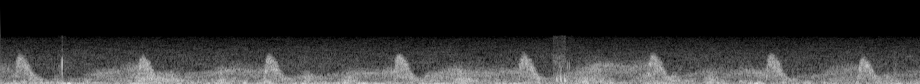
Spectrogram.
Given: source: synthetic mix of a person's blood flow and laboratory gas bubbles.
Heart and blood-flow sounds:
Doppler ultrasound of blood flow; subclavian vein
0.58-0.66 s: bubbles
5.53-5.73 s: bubbles
From the record:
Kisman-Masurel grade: 123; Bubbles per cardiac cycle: 1 to 2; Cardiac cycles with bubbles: 10 to 50%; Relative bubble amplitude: loud (0.450 to 0.775); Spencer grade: 2 (many but less than half of the cardiac periods contain bubble signals, singularly or in groups); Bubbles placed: anywhere in the cardiac cycle

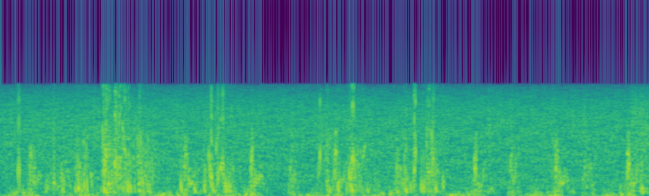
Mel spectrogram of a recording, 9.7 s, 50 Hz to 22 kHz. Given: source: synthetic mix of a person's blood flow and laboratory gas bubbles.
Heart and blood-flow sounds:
Doppler ultrasound of blood flow; precordium
0.24-0.33 s: bubbles
0.66-0.99 s: bubbles
1.09-1.40 s: bubbles
1.50-2.36 s: bubbles
2.66-2.83 s: bubbles
2.88-2.98 s: bubbles
3.02-3.54 s: bubbles
4.75-5.13 s: bubbles
5.17-5.71 s: bubbles
6.02-6.71 s: bubbles
9.59-9.69 s: bubbles
From the record:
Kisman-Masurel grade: 333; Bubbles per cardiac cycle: rolling drumbeat, 9 or more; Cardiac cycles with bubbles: 50 to 99%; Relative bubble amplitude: loud (0.450 to 0.775); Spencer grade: 3 (all of the cardiac periods contain showers or single bubble signals, but not dominating or overriding the cardiac motion signals); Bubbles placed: anywhere in the cardiac cycle

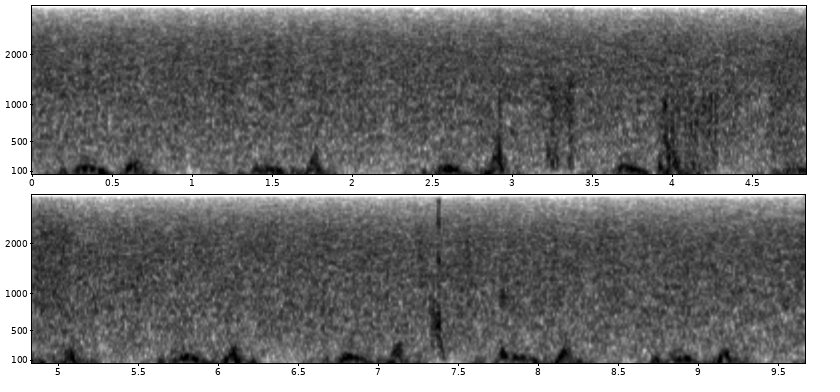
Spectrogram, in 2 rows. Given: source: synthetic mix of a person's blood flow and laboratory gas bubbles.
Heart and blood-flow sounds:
Doppler ultrasound of blood flow; precordium
2.88-2.98 s: bubbles
3.21-3.42 s: bubbles
3.90-4.32 s: bubbles
7.30-7.46 s: bubbles
7.75-7.86 s: bubbles
From the record:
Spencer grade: 2 (many but less than half of the cardiac periods contain bubble signals, singularly or in groups); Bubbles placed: only in the low amplitude regions of the cardiac cycle

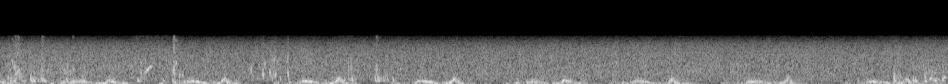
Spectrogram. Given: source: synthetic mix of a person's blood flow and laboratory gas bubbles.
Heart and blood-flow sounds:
Doppler ultrasound of blood flow; precordium
0.05-0.76 s: bubbles
0.79-0.89 s: bubbles
1.34-1.92 s: bubbles
2.47-2.92 s: bubbles
3.37-3.62 s: bubbles
3.72-3.98 s: bubbles
8.90-9.04 s: bubbles
9.10-9.49 s: bubbles
From the record:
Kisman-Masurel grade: 223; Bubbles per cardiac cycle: several, 3 to 8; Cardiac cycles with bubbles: 10 to 50%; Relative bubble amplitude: loud (0.450 to 0.775); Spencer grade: 2 (many but less than half of the cardiac periods contain bubble signals, singularly or in groups); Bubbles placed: only in the low amplitude regions of the cardiac cycle

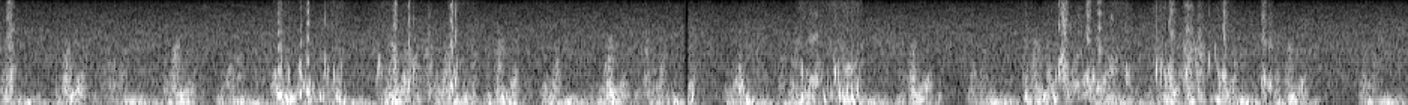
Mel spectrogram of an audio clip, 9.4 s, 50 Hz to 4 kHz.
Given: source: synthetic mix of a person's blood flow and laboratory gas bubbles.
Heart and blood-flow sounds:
Doppler ultrasound of blood flow; precordium
0.00-0.12 s: bubbles
1.81-2.35 s: bubbles
2.48-2.90 s: bubbles
2.95-3.18 s: bubbles
5.30-5.74 s: bubbles
6.80-6.89 s: bubbles
6.95-7.56 s: bubbles
7.67-8.25 s: bubbles
8.39-8.49 s: bubbles
From the record:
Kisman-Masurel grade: 333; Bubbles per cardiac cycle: rolling drumbeat, 9 or more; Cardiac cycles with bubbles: 50 to 99%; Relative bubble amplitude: loud (0.450 to 0.775); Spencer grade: 3 (all of the cardiac periods contain showers or single bubble signals, but not dominating or overriding the cardiac motion signals); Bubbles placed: anywhere in the cardiac cycle

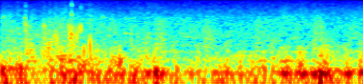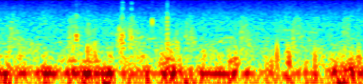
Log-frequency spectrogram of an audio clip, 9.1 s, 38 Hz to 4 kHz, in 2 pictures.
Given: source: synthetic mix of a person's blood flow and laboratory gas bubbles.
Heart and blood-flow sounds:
Doppler ultrasound of blood flow; subclavian vein
0.22-0.25 s: bubbles
0.28-1.16 s: bubbles
5.42-5.56 s: bubbles
5.58-5.75 s: bubbles
5.86-5.93 s: bubbles
5.96-6.23 s: bubbles
6.42-6.46 s: bubbles
6.57-6.78 s: bubbles
From the record:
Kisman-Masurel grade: 221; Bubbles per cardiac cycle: several, 3 to 8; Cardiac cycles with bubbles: 10 to 50%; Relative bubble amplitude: barely perceptible (0.100 to 0.250); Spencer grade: 2 (many but less than half of the cardiac periods contain bubble signals, singularly or in groups); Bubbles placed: anywhere in the cardiac cycle

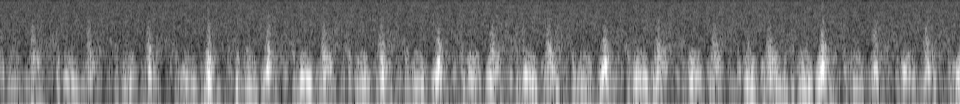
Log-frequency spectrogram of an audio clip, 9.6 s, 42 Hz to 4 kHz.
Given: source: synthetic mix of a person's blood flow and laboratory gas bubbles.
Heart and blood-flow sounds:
Doppler ultrasound of blood flow; precordium
no bubbles
From the record:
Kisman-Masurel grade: 000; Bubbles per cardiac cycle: 0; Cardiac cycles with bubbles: 0%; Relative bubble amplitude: no bubbles discernible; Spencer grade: 0 (complete lack of bubble signals)

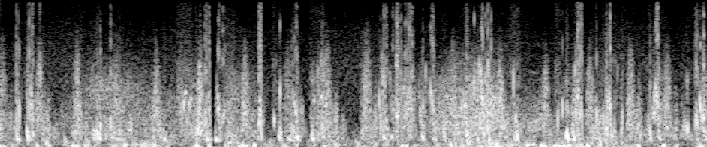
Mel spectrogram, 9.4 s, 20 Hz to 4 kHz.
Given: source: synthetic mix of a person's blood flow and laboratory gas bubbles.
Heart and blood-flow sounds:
Doppler ultrasound of blood flow; subclavian vein
0.00-0.05 s: bubbles
0.15-0.61 s: bubbles
0.93-1.07 s: bubbles
1.20-1.77 s: bubbles
2.16-2.23 s: bubbles
2.34-3.03 s: bubbles
3.41-3.53 s: bubbles
3.62-4.05 s: bubbles
4.12-4.50 s: bubbles
4.78-4.87 s: bubbles
5.01-5.53 s: bubbles
5.57-5.97 s: bubbles
6.12-6.59 s: bubbles
6.79-6.95 s: bubbles
7.38-7.79 s: bubbles
7.85-8.32 s: bubbles
8.61-8.90 s: bubbles
9.06-9.43 s: bubbles
From the record:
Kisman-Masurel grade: 243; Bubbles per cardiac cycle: several, 3 to 8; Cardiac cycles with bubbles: 100%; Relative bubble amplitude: loud (0.450 to 0.775); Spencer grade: 3 (all of the cardiac periods contain showers or single bubble signals, but not dominating or overriding the cardiac motion signals); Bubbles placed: anywhere in the cardiac cycle

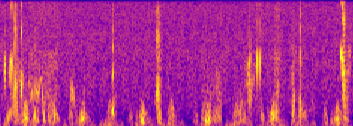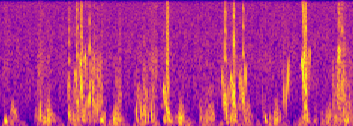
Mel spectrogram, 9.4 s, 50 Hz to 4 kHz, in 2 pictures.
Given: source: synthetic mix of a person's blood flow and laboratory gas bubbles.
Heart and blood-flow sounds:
Doppler ultrasound of blood flow; precordium
0.03-0.35 s: bubbles
0.38-0.78 s: bubbles
0.94-1.03 s: bubbles
1.13-1.16 s: bubbles
1.47-1.56 s: bubbles
2.06-2.17 s: bubbles
2.68-2.94 s: bubbles
3.18-3.51 s: bubbles
3.65-3.75 s: bubbles
3.88-4.04 s: bubbles
4.52-4.68 s: bubbles
4.75-4.84 s: bubbles
5.19-5.41 s: bubbles
5.60-6.14 s: bubbles
6.22-6.35 s: bubbles
6.50-7.04 s: bubbles
7.36-7.56 s: bubbles
7.64-8.02 s: bubbles
8.21-8.31 s: bubbles
8.46-8.60 s: bubbles
8.71-8.88 s: bubbles
9.13-9.43 s: bubbles
From the record:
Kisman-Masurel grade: 243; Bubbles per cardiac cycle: several, 3 to 8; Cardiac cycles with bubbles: 100%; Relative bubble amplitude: loud (0.450 to 0.775); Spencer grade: 3 (all of the cardiac periods contain showers or single bubble signals, but not dominating or overriding the cardiac motion signals); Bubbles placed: anywhere in the cardiac cycle

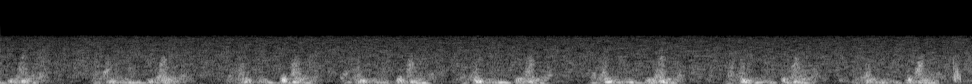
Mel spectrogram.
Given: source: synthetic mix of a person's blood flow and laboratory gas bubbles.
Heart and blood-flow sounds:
Doppler ultrasound of blood flow; precordium
9.52-9.63 s: bubbles
From the record:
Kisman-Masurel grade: 113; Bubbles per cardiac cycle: 1 to 2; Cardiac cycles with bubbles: 1 to 10%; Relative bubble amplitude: loud (0.450 to 0.775); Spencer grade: 1 (occasional bubble signal discernible with the cardiac motion signal, with majority of cardiac periods free of bubbles); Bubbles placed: only in the low amplitude regions of the cardiac cycle

